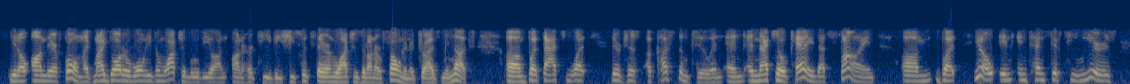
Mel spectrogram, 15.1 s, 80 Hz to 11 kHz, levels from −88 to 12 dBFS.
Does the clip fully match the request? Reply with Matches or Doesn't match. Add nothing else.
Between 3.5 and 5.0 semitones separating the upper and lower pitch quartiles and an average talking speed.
Doesn't match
